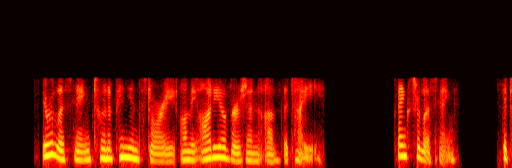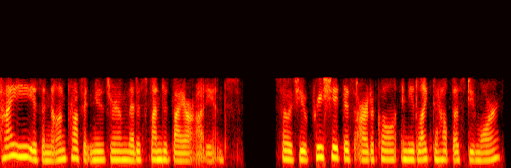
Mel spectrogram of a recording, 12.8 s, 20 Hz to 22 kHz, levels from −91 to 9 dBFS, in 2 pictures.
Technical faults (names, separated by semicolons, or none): G.729 codec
